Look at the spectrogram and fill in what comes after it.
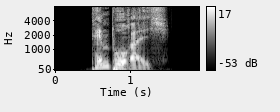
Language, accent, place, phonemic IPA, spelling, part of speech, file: German, Germany, Berlin, /ˈtɛmpoˌʁaɪ̯ç/, temporeich, adjective, De-temporeich.ogg
- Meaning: fast-paced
